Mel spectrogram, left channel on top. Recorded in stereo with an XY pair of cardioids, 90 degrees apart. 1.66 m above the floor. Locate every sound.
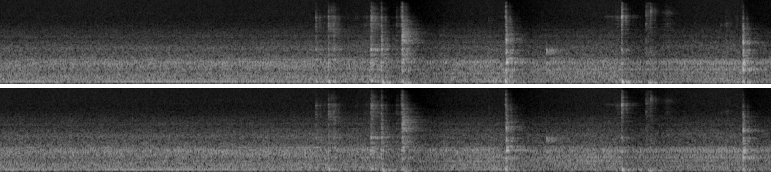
3.1 s chopping: 30° left, 8 m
